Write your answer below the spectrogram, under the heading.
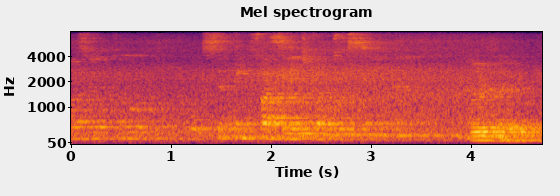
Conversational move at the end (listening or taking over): taking over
